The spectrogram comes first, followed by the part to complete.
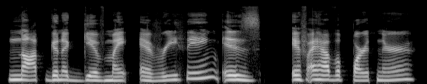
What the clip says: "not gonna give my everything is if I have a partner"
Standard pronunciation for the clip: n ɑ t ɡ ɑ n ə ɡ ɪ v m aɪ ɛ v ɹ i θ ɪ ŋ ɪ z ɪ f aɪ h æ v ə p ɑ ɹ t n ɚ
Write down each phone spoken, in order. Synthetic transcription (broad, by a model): n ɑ t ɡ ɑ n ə ɡ ɪ v m aɪ ɛ v ɹ i θ ɪ ŋ ɪ z ɪ f aɪ h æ v ə p ɑ ɹ t n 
